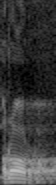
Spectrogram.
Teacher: Kita pantulkan dengan posisi bibir kita seperti cemberut. Aqrar ra sukun karena sebelumnya fathah, kita baca tafkhim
